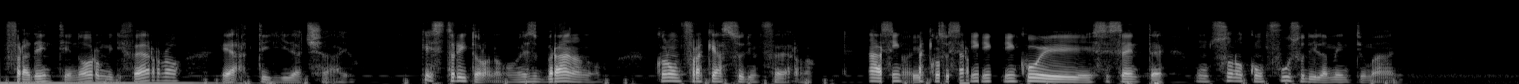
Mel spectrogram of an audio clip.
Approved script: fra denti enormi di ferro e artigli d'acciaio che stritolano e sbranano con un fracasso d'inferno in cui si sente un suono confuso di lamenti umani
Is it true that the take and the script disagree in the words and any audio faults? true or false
true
